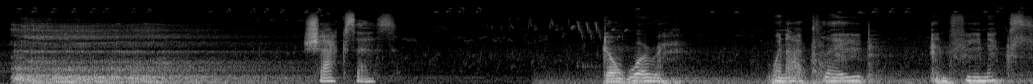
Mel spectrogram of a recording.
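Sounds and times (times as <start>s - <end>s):
massive grizzly bear roaring: 0.0s - 3.2s
speech: 3.1s - 4.0s, 6.0s - 6.9s, 7.7s - 10.3s.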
